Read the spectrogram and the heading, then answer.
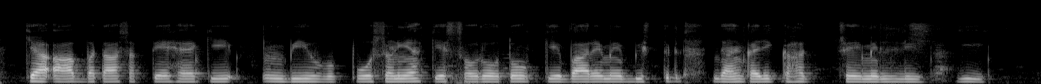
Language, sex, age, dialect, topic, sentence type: Hindi, male, 18-24, Garhwali, banking, statement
